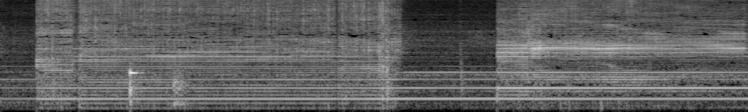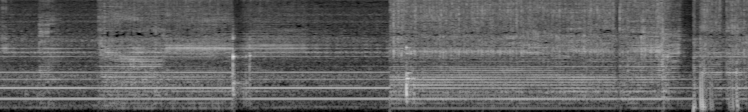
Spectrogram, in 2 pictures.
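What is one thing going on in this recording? A wood planer whines loudly as it shaves a board.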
